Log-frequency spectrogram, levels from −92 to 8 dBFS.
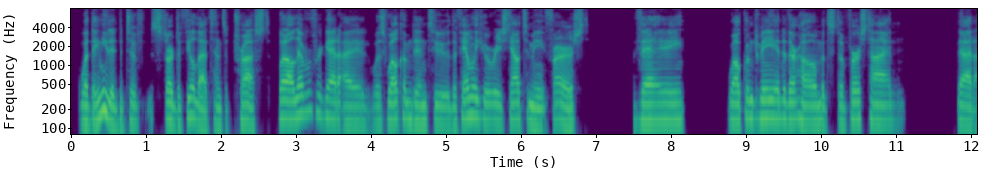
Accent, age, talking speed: American, 30-49, 190 wpm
